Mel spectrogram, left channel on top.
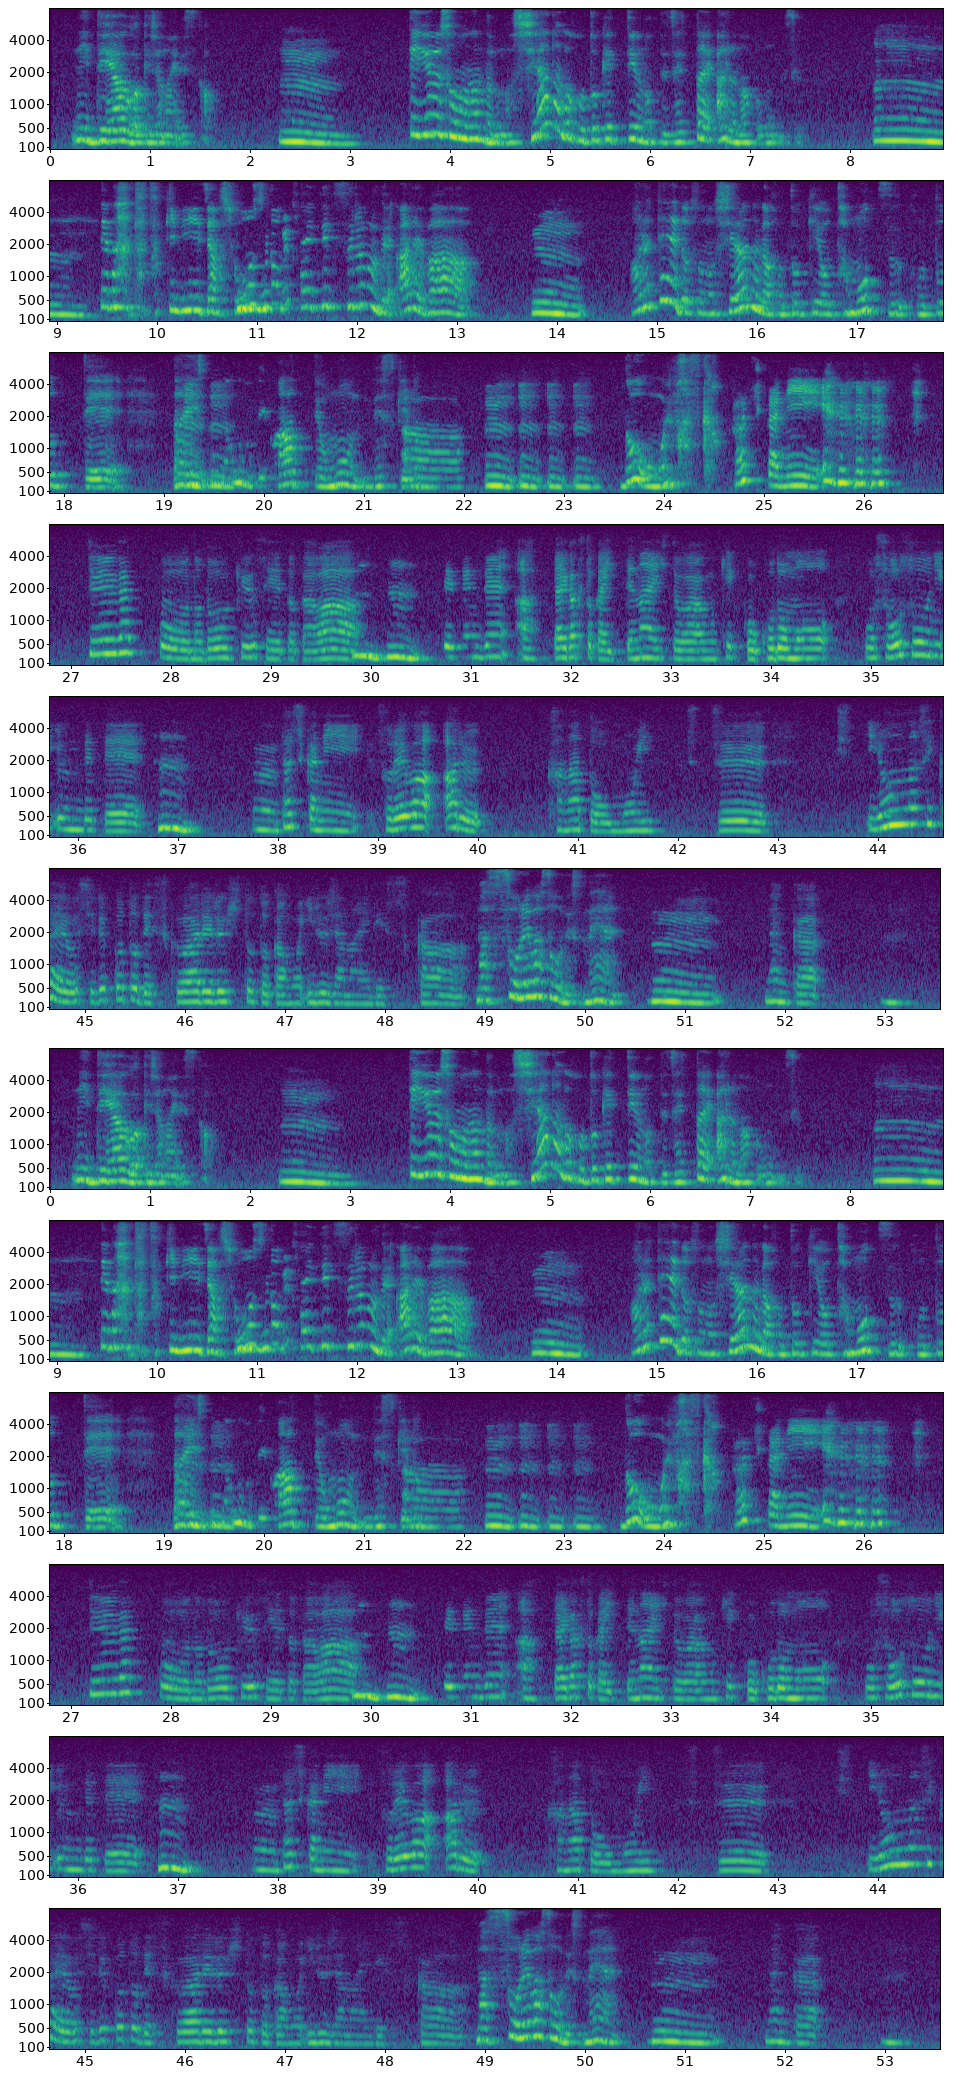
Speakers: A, in the centre; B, on the left.
A: に出会うわけじゃないですか。
B: うん。
A: っていう、その、なんだろうな、知らぬが仏っていうのって絶対あるなと思うんですよ。っ
B: うーん。
A: てなった時に、じゃあ、少子化を解決するのであれば、
B: <laughs> うん。
A: ある程度、その、知らぬが仏を保つことって大事なのではって思うんですけど、
B: うんうん。ああ、うんうんうんうん。
A: どう思いますか
B: 確かに <laughs> 中学校の同級生とかは、
A: うん、うん、
B: で、全然、あ、大学とか行ってない人は、もう結構子供を早々に産んでて、
A: うん。
B: うん、確かに、それはあるかなと思いつつ、しいろんな世界を知ることで救われる人とかもいるじゃないですか。
A: まあ、それはそうですね。
B: うん。なんか、
A: うん。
